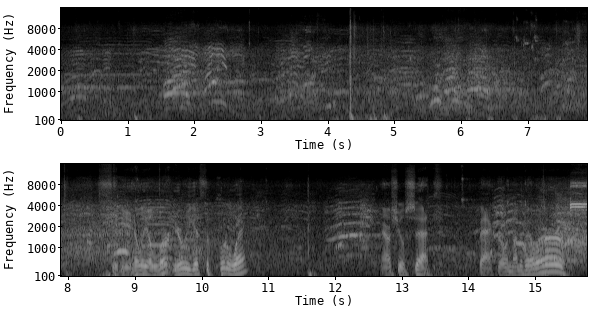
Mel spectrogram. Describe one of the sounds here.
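A volleyball thuds as players hit it back and forth.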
